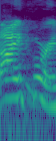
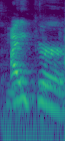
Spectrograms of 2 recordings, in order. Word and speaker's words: Iker: you staring at me it's not icore it's Iker he just said I could work that doesn't mean that it's the correct pronunciation it is pronounced both ways I don't [ __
